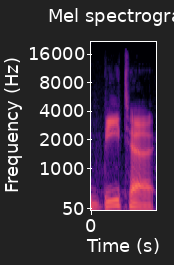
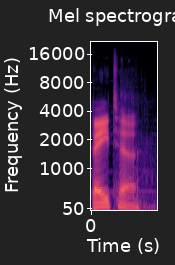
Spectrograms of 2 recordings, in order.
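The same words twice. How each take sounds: First: It is said with a British pronunciation. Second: It is said with a non-British pronunciation. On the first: "the Brits, they apparently say beta" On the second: "instead of beta"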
